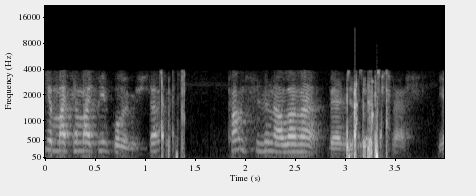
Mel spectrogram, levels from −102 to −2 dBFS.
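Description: The whole clip carries the GSM full-rate codec. The voice sounds buzzy and gravelly, confined to roughly 300 Hz to 3.5 kHz, which fits a 13 kbps phone channel. From 1.14 to 1.40 s, GSM bit errors corrupt decoded frames. The speech breaks into squawks, pops and gargling. The same GSM bit errors return from 3.00 to 3.47 s, with a longer burst of distorted, gargled frames.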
